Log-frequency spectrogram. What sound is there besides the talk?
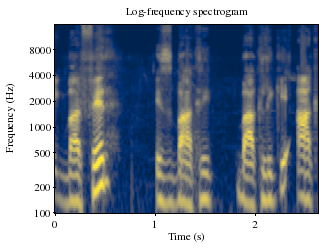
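No everyday noises stand out.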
